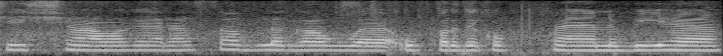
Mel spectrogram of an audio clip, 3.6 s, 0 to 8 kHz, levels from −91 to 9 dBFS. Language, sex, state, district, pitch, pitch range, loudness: Hindi, female, Haryana, Jhajjar, 210 Hz, 205-215 Hz, -16 LUFS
